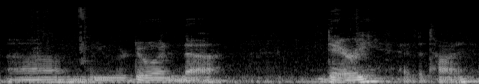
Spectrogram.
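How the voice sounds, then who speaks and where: With an Ontario accent, a man speaks very slowly at a fairly low pitch with ordinary pitch variation. Noticeable background noise and audible room echo fill the recording. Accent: Canadian (Ontario). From Ontario, Claremont area. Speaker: farmer. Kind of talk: oral history interview. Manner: halting, many fillers.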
